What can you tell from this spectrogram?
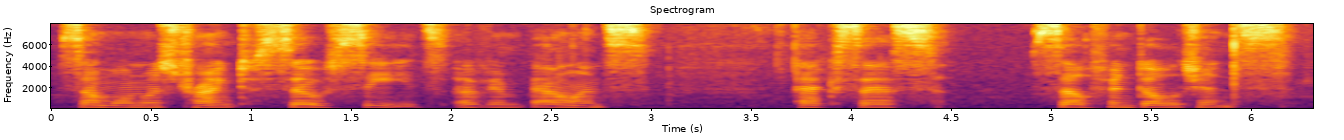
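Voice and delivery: slow, deliberate reading; slow weighty tarot reading; slow emphasis. Real, not acted. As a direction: lay each word down slowly.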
